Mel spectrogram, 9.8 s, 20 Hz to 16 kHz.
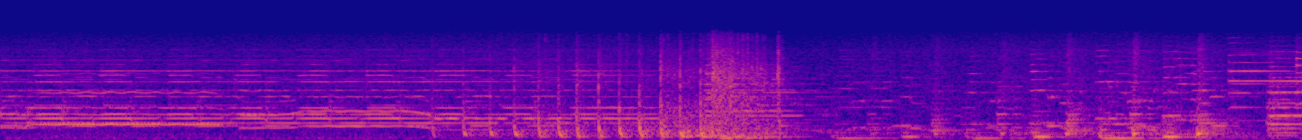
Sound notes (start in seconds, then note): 3.1 footsteps falling; 5.6 feverish music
